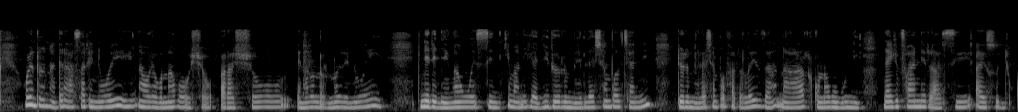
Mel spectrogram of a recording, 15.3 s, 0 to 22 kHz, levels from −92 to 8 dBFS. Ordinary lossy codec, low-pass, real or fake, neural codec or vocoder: none; 7.2 kHz; fake; codec, 16 kHz, 8 kbps, FreqCodec, larger model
